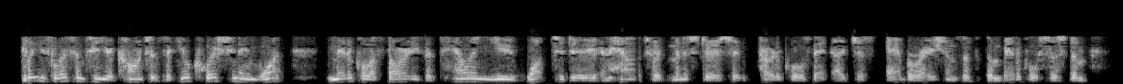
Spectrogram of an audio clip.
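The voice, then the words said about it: New Zealand accent. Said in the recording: “did you move from New Zealand or Australia ... New Zealand ... I can hear your accent.”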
